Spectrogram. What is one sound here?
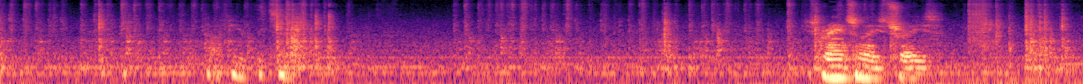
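A brush scratches lightly on paper.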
